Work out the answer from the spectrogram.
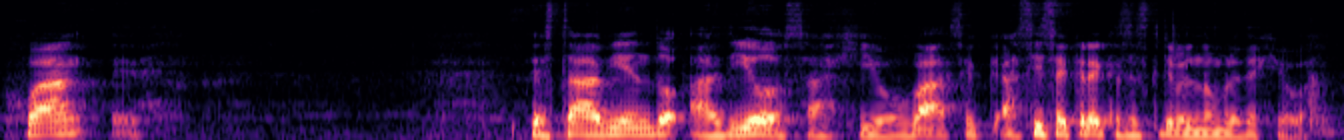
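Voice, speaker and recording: A middle-aged man teaching an informal Bible study, talking with his group, asking them questions and slowing down to stress key words. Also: medium pitch, a little mellow. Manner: conversational, asks the group questions, tag "¿ya?".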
